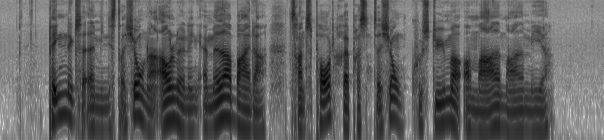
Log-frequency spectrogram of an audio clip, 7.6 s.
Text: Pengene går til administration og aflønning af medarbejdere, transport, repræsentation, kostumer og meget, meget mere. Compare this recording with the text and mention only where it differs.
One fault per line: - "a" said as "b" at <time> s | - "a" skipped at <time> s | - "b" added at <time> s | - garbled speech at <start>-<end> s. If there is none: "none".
- "går" skipped at 0.9 s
